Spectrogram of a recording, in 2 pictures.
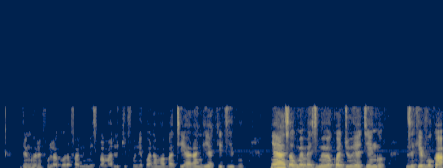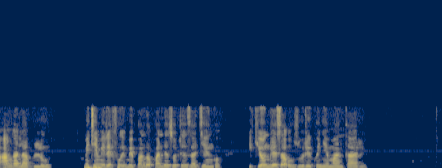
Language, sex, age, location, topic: Swahili, female, 18-24, Nairobi, finance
